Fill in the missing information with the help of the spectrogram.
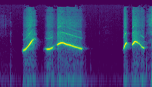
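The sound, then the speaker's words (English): Two wolf whistles in a row, each a sharp upward sweep followed by a longer gliding fall. They're loud and clear, with no talking over them. “Wolf whistle could become a hate crime in London, say police.”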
